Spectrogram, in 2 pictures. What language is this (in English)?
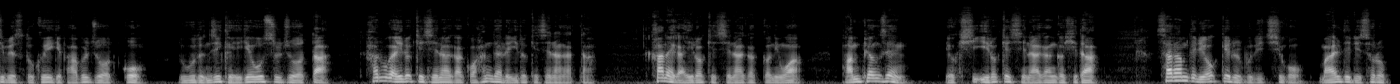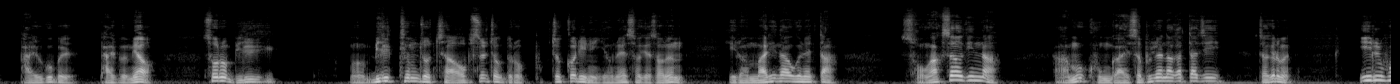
Korean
